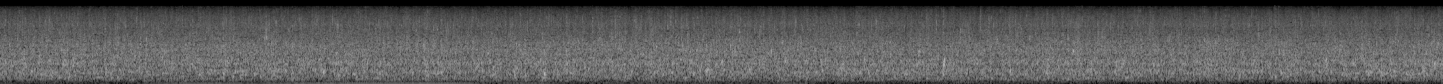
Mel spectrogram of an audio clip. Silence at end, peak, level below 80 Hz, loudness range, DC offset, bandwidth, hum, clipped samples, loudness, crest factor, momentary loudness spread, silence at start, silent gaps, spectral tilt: 0 s; -4 dBFS; -54 dBFS; 0 LU; under 0.1%; 16.5 kHz; none; under 0.1%; -23 LUFS; 20 dB; 1 LU; 0 s; none; 0 dB/octave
